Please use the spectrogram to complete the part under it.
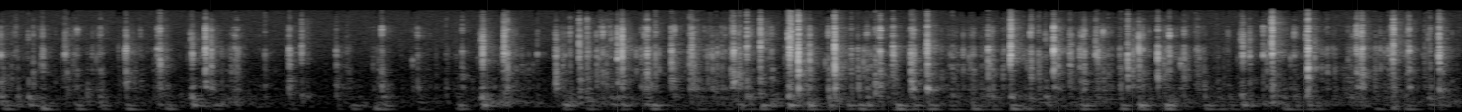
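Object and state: Plastic computer keyboard being typed on.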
